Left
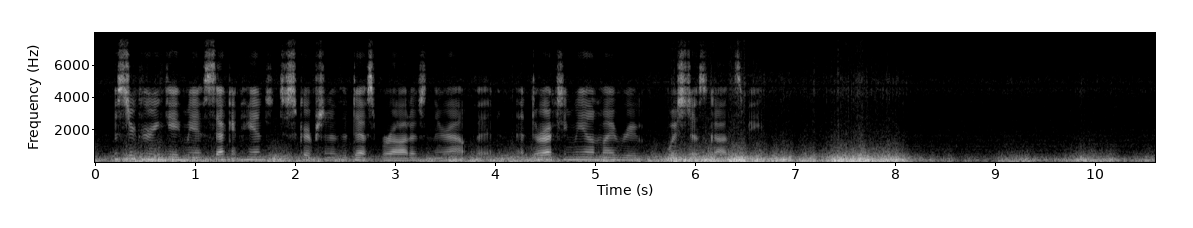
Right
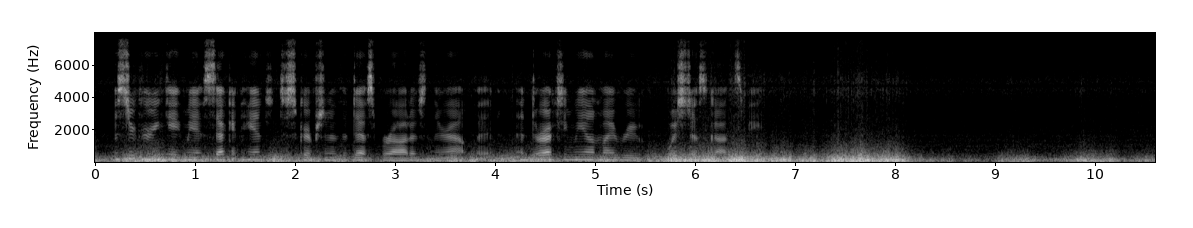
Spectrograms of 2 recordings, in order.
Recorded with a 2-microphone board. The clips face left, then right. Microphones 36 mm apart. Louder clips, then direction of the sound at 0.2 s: Even; 5° left (ahead or behind).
